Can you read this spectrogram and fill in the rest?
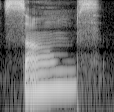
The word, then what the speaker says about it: Psalms: Psalms. It's a weird word. It's silent P.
